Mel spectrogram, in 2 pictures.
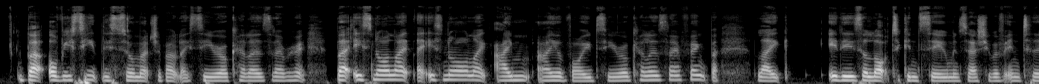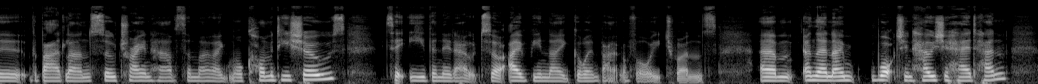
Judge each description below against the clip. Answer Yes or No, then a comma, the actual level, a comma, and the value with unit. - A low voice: No, medium, 180 Hz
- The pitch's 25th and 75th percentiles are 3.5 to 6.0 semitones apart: No, average, 2.9 semitones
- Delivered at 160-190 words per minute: No, fast, 205 wpm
